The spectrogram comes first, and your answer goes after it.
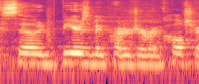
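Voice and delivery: plain

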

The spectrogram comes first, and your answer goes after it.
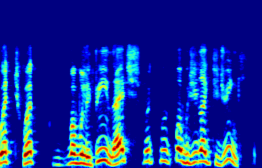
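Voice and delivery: terrible put-on Dutch accent. Telling a story, the speaker quotes a Dutch bartender in a terrible Dutch accent. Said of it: "terrible version of a Dutch accent".

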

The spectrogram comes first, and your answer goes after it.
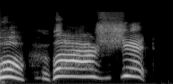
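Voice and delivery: mock screaming. Retelling how a first-time flyer reacted as the plane banked, acting out a scream. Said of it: "He's like screaming".

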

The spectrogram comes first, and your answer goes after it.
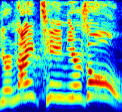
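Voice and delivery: high-pitched, livid, furious scream. Retelling throwing everything off the balcony, reenacting a livid scream. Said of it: "throw everything off of the balcony screaming".

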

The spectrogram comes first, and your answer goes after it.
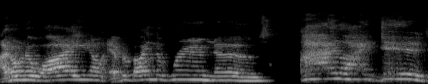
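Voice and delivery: mock high, all-out scream at the top of the lungs. Retelling the last words before driving off: retelling screaming as loud as possible. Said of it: "I screamed it as loud as I could".

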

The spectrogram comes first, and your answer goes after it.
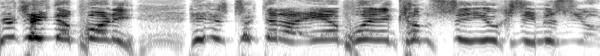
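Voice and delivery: crying, very loud, very high, shrill tearful yelling. Retelling a reaction to a movie scene in a theater: imitating own tearful yelling. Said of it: "in tears".

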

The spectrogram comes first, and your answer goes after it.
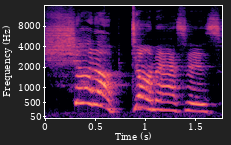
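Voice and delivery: very loud, high-pitched, intimidating shout. Voicing a character yelling at a jeering crowd: yelling very loudly. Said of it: "She yells very loudly".

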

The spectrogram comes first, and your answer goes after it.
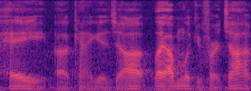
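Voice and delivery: ordinary delivery

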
